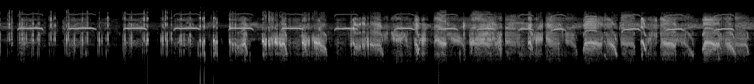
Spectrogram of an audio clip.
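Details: Bhayangkari-style swiftlet roosting sound: continuous high, crackling twitter packed with rapid chirps, laced with repeated short upslurred whistles about once a second.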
